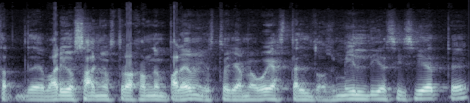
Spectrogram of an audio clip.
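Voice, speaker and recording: Monotone and flat, a man speaks with a slight Mexican accent in a dark, mellow tone. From northern Mexico (Torreón). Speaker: hotel company executive. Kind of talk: interview. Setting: in-person at a hotel.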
